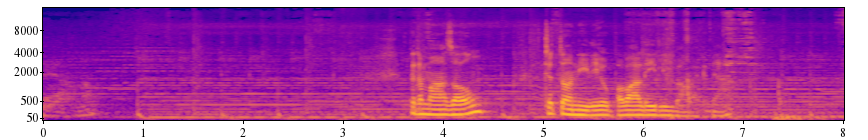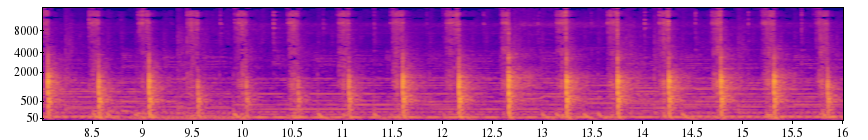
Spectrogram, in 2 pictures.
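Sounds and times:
knife slicing on wooden board: 0:06.1 - 0:16.0.

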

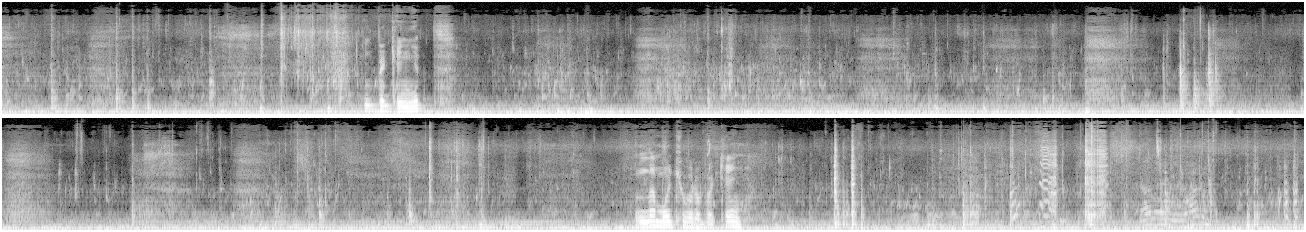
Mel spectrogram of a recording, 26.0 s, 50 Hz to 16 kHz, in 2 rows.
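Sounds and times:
water against boat hull: 0:00.0 - 0:26.0
wind: 0:00.0 - 0:26.0
light clicks and knocks: 0:20.8 - 0:26.0.

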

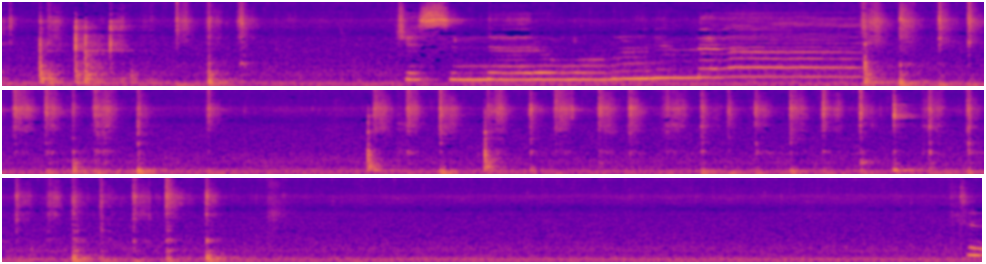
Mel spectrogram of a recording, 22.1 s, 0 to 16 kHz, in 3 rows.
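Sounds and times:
spatula knocking and scraping pot: 0:00.0 - 0:02.0, 0:06.4 - 0:09.0, 0:10.1 - 0:16.5.

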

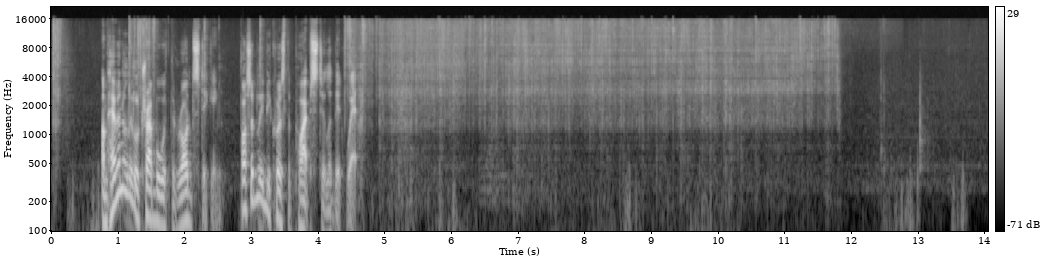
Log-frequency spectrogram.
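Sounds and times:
welding arc crackling: 0:00.0 - 0:00.4, 0:01.0 - 0:01.7, 0:04.4 - 0:11.9.

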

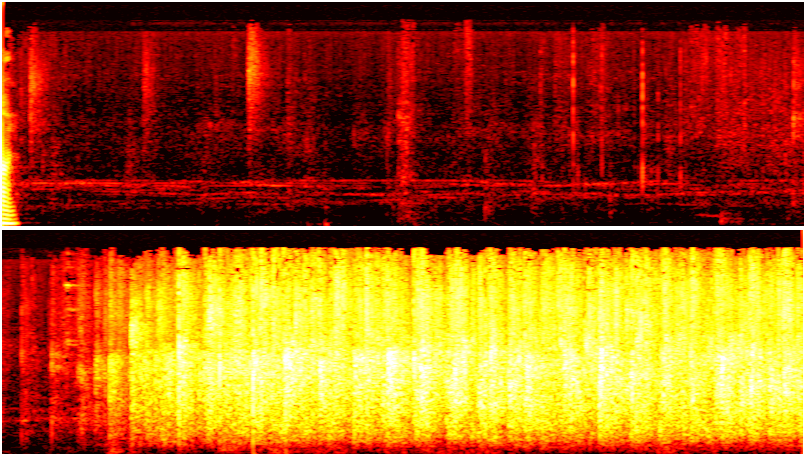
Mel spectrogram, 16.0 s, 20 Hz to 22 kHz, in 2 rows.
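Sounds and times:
audience applause: 0:08.8 - 0:16.0.

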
